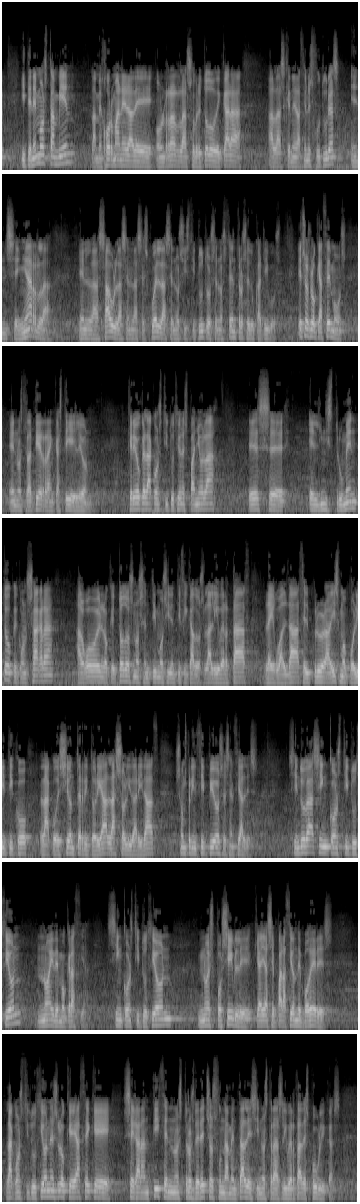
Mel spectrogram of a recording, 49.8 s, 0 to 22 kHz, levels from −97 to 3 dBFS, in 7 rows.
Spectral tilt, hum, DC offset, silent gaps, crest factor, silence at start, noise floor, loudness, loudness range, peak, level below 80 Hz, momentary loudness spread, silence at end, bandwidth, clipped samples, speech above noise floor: -5 dB/octave; none; under 0.1%; none; 24 dB; 0 s; -53 dBFS; -31 LUFS; 3 LU; -8 dBFS; -70 dBFS; 11 LU; 0 s; 11.5 kHz; under 0.1%; 22 dB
